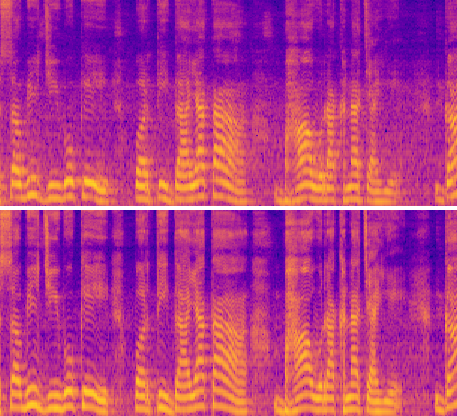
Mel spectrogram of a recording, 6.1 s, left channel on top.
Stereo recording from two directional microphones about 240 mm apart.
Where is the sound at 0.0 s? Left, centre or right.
Right.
